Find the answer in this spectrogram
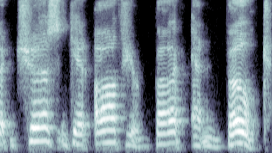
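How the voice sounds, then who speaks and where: A woman with a fairly high pitch and vocal fry speaks at a very slow pace with lively intonation. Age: 70s. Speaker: women's network member. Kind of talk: casual chat. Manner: animated.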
